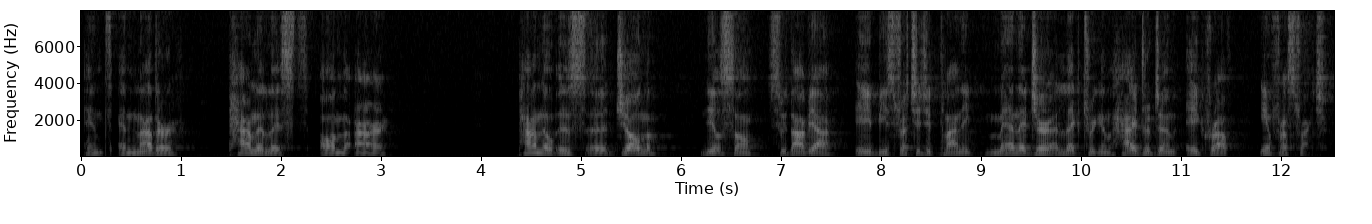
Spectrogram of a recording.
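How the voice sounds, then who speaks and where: A man's voice: mid-range voice, a little slow. A man moderating a conference panel, introducing guests politely and hesitantly with many fillers. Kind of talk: formal event hosting.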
